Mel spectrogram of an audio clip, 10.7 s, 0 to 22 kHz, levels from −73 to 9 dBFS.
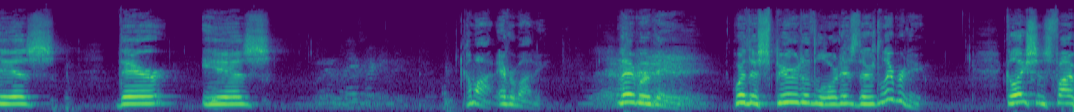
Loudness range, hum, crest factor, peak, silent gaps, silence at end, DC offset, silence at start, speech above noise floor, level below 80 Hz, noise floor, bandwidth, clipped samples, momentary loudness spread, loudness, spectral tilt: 9 LU; none; 16 dB; 0 dBFS; none; 0 s; under 0.1%; 0 s; 33 dB; -62 dBFS; -48 dBFS; 17 kHz; under 0.1%; 15 LU; -15 LUFS; -3 dB/octave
